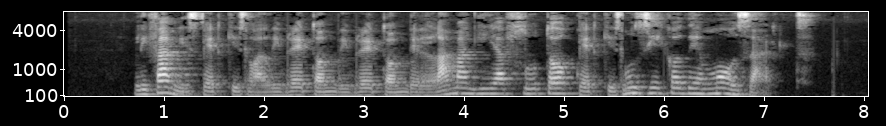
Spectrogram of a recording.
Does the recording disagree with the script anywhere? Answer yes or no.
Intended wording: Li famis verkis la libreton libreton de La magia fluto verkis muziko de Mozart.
no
